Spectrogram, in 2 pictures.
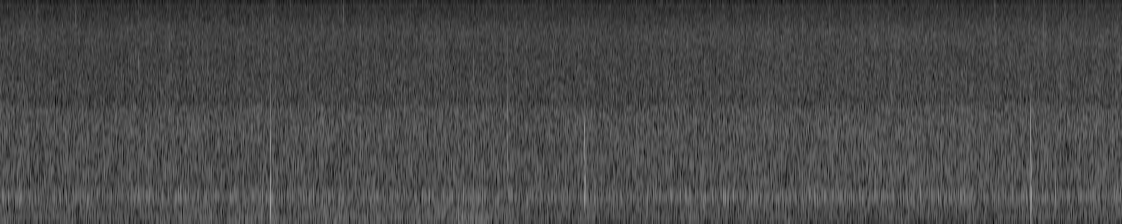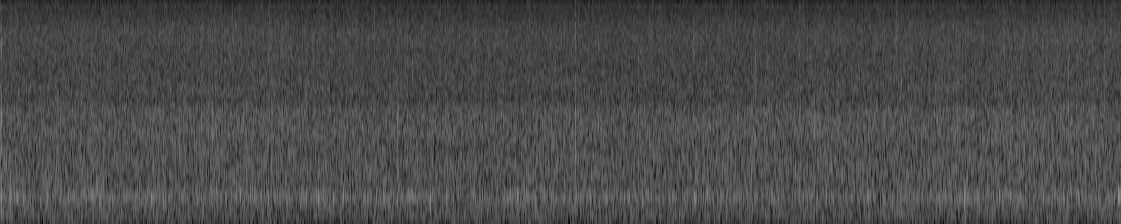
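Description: Steady rain falling, an even hiss of drops with no thunder. A few single sharp ticks stand out, the loudest about halfway through.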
